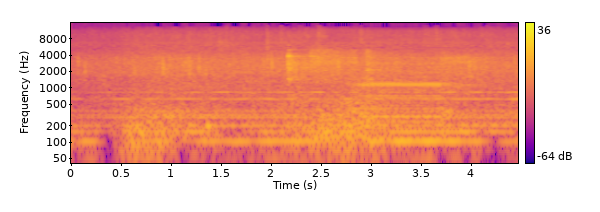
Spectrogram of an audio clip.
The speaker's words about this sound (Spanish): El 2 de mayo de 1961 llueve sobre Cabo Cañaveral.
